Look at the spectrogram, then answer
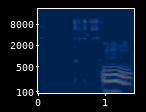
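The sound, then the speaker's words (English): A brief burst of wet slurping and clicking as someone sips a drink from an 8750 tumbler, followed immediately by a satisfied vocal 'ahh' that rings out for a moment. “You know what I need? I need a sip out of my 8750 tumbler.”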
